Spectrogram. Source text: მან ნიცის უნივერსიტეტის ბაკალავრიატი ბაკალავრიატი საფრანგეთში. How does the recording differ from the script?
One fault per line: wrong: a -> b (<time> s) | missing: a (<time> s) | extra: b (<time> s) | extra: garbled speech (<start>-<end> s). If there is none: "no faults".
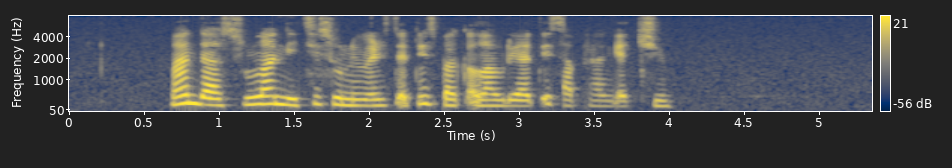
extra: დაასრულა (0.9 s)
missing: ბაკალავრიატი (3.2 s)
